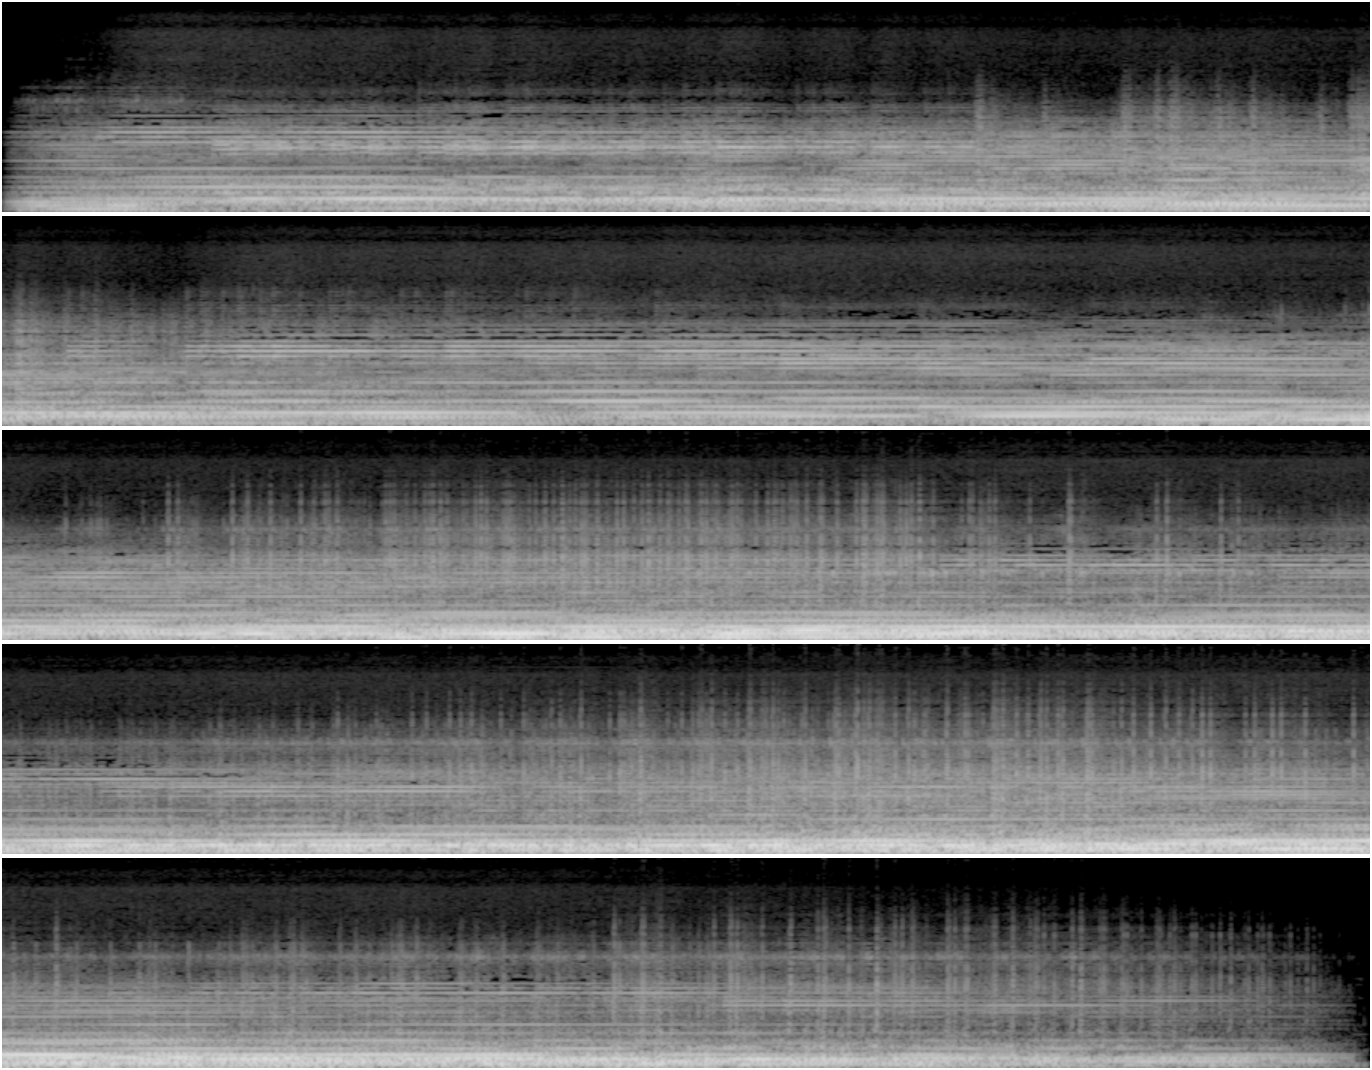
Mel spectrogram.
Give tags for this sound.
Ambient
Granular
Soundscape

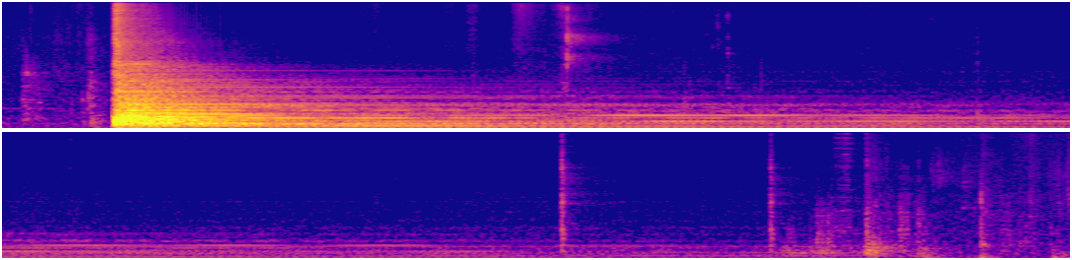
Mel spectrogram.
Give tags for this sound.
Low
resonant
piano-key
strike

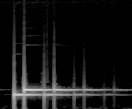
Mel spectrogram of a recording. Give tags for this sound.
power-up
game
energy
life
pick-up
object

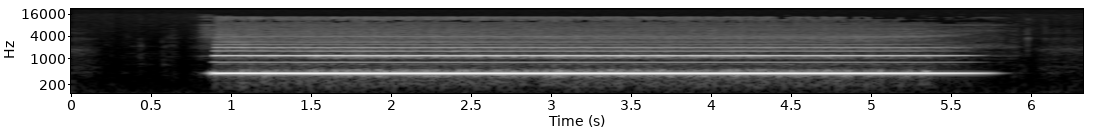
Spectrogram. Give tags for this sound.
clarinet
G4
good-sounds
multisample
neumann-U87
single-note

